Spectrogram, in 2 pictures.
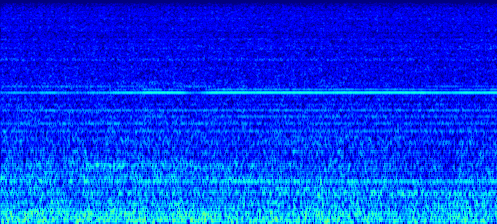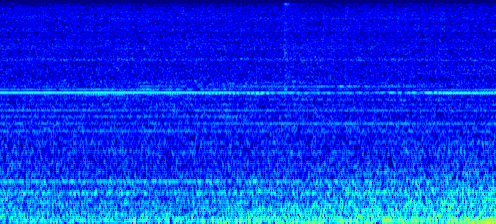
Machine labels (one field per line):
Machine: pump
